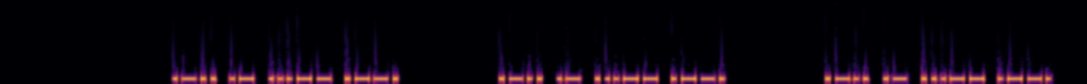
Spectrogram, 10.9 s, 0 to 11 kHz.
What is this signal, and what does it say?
Morse code, heard as a keyed tone, about 25 wpm, 700 Hz. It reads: LA3P LA3P LA3P
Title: DXCC-100 Call Signs - 4 Characters - Repeated 3x - 25wpm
